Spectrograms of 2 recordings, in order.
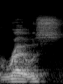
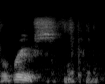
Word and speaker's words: Rousse: suggest you pair your rouse or yeah your roos with a goose and some chocolate mousse so there we go now we know that it's pronounced roos um a darker shade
